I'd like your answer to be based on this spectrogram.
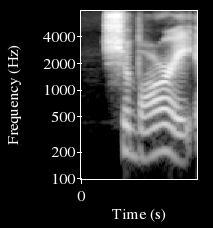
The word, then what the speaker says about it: shibari: Shibari, am I saying that right? Shibari? – Yeah.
